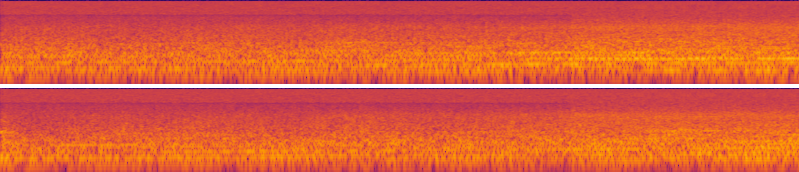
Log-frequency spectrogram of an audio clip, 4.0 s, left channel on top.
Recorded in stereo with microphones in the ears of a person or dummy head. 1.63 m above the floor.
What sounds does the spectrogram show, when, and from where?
Only background noise.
